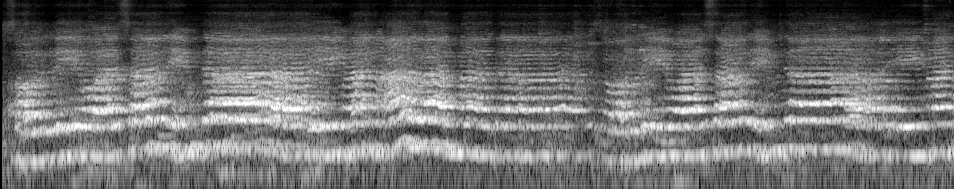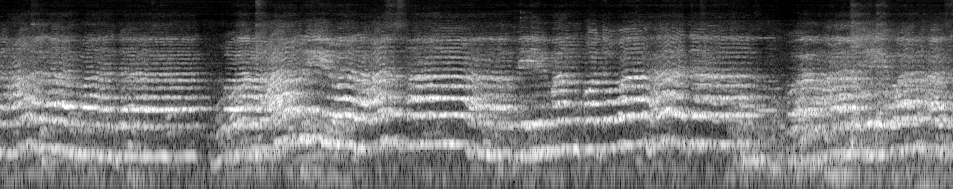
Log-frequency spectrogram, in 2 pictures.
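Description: Chanted singing: a voice holds long, wavering notes that slide between pitches, in phrases several seconds long with short breaks between them.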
